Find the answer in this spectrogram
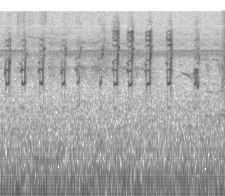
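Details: Young stripe-throated bulbuls close to leaving the nest, uttering brief high chirps at irregular intervals, some doubled, with a steady insect whine behind.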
